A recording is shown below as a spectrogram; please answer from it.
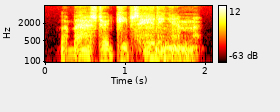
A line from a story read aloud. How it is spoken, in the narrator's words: he murmured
